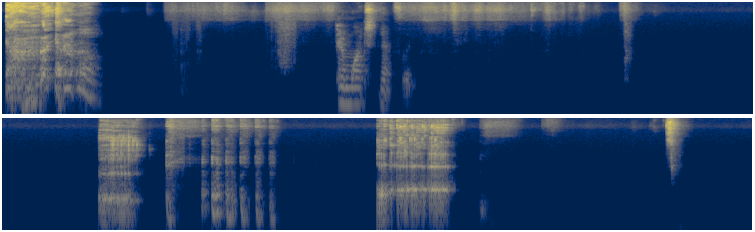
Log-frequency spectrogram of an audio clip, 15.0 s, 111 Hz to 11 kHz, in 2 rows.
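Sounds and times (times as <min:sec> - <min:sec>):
loud belching: 0:08.5 - 0:09.0, 0:11.3 - 0:12.1.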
